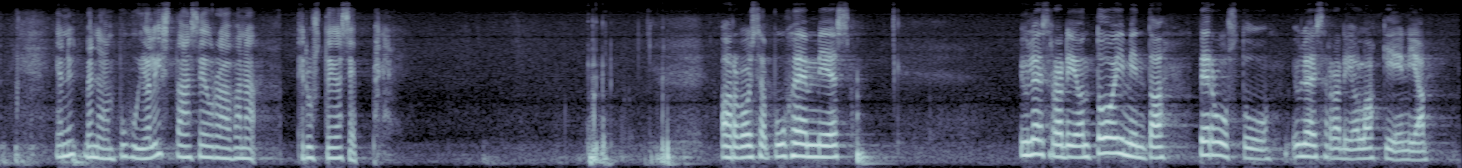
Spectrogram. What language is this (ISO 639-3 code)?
fin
